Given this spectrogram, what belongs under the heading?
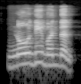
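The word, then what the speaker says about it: নদী বন্ধন: अब एज you know guys, हमारे जो प्रोनाउंसिएशन अगर आप देखोगे तो हमारे बंगाली भाई बहन जो है वो प्रोनाउंसिएशन उनकी थोड़ी इस तरह होती है, नोदी। जैसे हम रसगुल्ला बोलते हैं वो रोसोगुल्ला, तो नोदी, नोदी बंधन, नोदी बंधन, उनका प्रोनाउंसिएशन इस तरीके से निकलता है।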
